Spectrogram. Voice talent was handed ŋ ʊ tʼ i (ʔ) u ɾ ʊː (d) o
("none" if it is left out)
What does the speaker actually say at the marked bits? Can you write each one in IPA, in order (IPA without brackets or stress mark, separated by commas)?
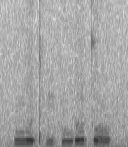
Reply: ʔ, t̪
